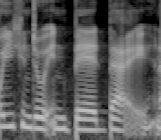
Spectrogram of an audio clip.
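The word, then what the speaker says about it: Baird Bay: can do it in bed Bay and I'm hoping I say it right it's b-a-i-r-d so I I heard other people say bad babe but hopefully I do say it correctly um it was about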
